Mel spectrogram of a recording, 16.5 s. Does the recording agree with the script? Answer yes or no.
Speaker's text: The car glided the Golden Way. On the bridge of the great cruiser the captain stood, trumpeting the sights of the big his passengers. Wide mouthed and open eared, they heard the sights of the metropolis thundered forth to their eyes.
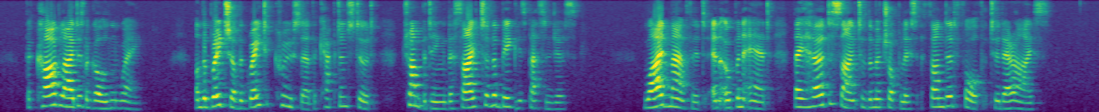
yes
